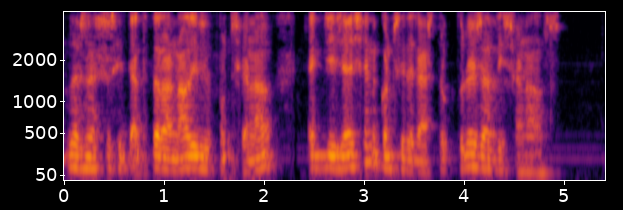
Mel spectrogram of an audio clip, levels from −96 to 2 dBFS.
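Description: A speech recording carried over a narrowband call line (nothing above 4 kHz, consistent with G.711 mu-law at 64 kbps) breaks into repeated packet loss (robotic sound) from 1.54 to 2.60 s, right after "les necessitats de l'anàlisi". About ten separate holes, none longer than about 22 ms, were each patched by extending the preceding sound, so roughly 18% of that second is synthetic continuation. The rapid succession of patches is what makes it choppy and mechanical rather than a single slur. Three isolated instances of short concealed packet loss follow at 2.97–3.01 s, 3.41–3.45 s and 3.61–3.65 s, each hiding about 20 ms of missing audio. Each registers as a brief smear or wobble where the decoder bridged the gap and faded back into real signal. Being single, spaced-out events, they lack the continuous robotic texture of the earlier burst.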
